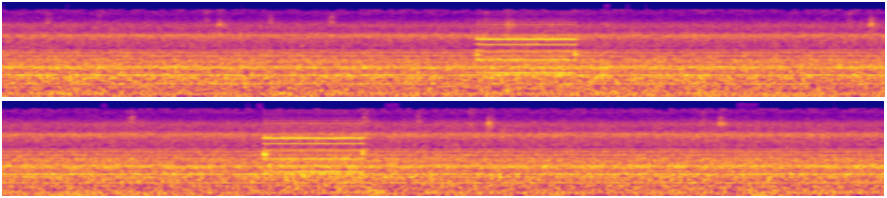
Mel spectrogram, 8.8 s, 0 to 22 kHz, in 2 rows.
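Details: Synology DS118 NAS with a replacement fan in quiet mode: the fan runs below the RPM Synology expects and the unit thinks it stopped; short high beep bursts about three seconds apart over electronic hum; fan failure alarm.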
